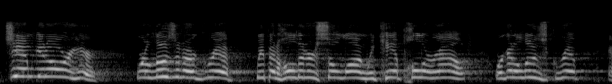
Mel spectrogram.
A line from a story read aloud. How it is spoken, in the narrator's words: they're screaming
